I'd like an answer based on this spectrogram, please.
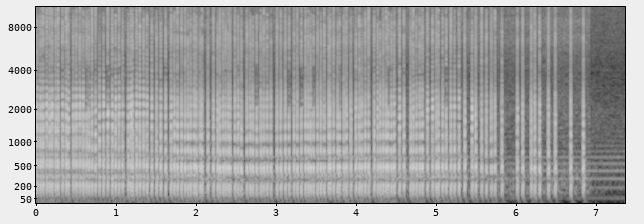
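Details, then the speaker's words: Needle EMG: rapid, regular crackling pops from a single motor unit firing above 20 Hz, shortest interspike interval about 10 ms, indicating severely reduced recruitment. "it's above 20 yeah I guess that's all you really need if it's 20 plus then you know it's severely reduced"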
